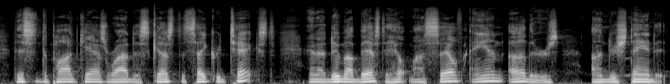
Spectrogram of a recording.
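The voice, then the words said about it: Sick, rough-sounding voice. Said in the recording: “my voice is not like it normally is... I've had a cold this for the last week, and I'm just now getting where I can talk good again”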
